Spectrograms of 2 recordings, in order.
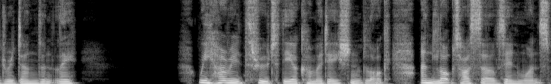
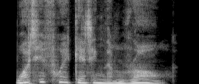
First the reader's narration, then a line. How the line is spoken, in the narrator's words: asked quietly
